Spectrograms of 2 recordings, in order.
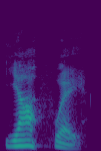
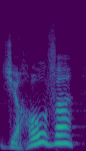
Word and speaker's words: Yahweh: It is best pronounced perhaps Yahweh. You've heard it pronounced perhaps in the past Jehovah. It is not possible to pronounce it Jehovah in the Hebrew language. They don't have a J or a V in their alphabet.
